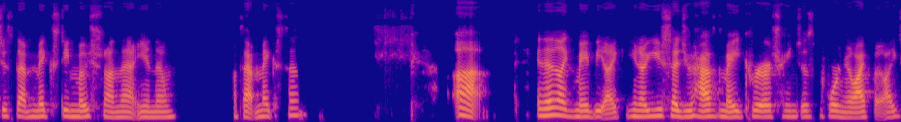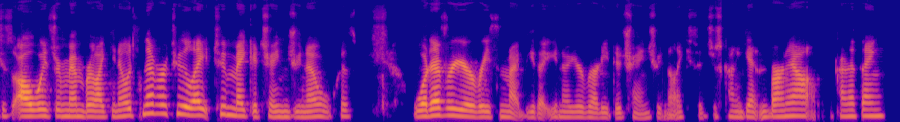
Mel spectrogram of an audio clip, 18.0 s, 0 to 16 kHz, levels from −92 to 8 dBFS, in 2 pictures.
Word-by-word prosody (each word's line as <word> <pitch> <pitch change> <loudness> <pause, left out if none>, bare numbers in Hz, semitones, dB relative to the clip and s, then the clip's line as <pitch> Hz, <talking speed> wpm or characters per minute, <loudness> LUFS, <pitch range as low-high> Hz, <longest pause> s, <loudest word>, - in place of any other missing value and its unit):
just 185 -1 -7
that 180 -3 +1
mixed 180 +1 -4
emotion 175 -1 -2
on 160 0 -1
that, 160 -2 -1
you 165 0 -3
know? 160 +1 -4 0.6
If - - -13
that - - +2
makes 180 0 -5
sense. 215 +2 -6 1.5
Uh, - - +6 0.6
and 205 - +1
then, 215 +2 +6
like, 210 -4 +3
maybe, 175 -1 -1
like, 135 +3 -1
you 185 +1 -4
know, 180 - +4
you 190 +2 +1
said 185 -2 +1
you 175 - 0
have 180 0 +5
made 165 -1 0
career 175 -1 +2
changes 175 0 -7
before 180 -1 -2
in 165 - -5
your 155 - -3
life, 155 +1 +6
but, - - -5
like, 165 - -3
just 190 0 -12
always 185 +1 +5
remember, 180 -1 +1
like, 170 0 +1
you 175 - -7
know, 190 +2 0
it's 200 +1 -4
never 265 0 +2
too 255 -1 +1
late 215 -1 +3
to 250 - -3
make 195 -5 0
a - - -1
change, 165 -1 -5
you 165 - -6
know? 170 0 -2
'Cause 180 -1 -11 0.5
whatever 210 +4 +5
your 180 -4 +5
reason 165 +1 -4
might 155 - -3
be 160 0 -9
that, - - -8
you - - -10
know, 160 - -7
you're 160 0 -5
ready 145 -2 -5
to 140 - -8
change, 145 +1 -10
you 145 - -12
know, - - -10
like 160 - -9
you - - -24
said, - - -18
just - - -14
kinda 170 -1 -8
getting 165 0 -5
burnt 175 +2 +1
out, 195 0 0 0.2
kinda 185 0 -3
thing. 195 0 -2
175 Hz, 245 wpm, -24 LUFS, 165-190 Hz, 1.5 s, Uh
